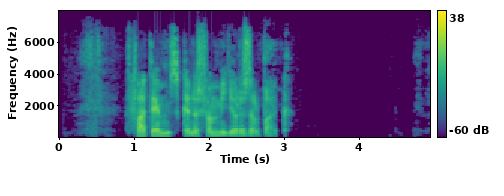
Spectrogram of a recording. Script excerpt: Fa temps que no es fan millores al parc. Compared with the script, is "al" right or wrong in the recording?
right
